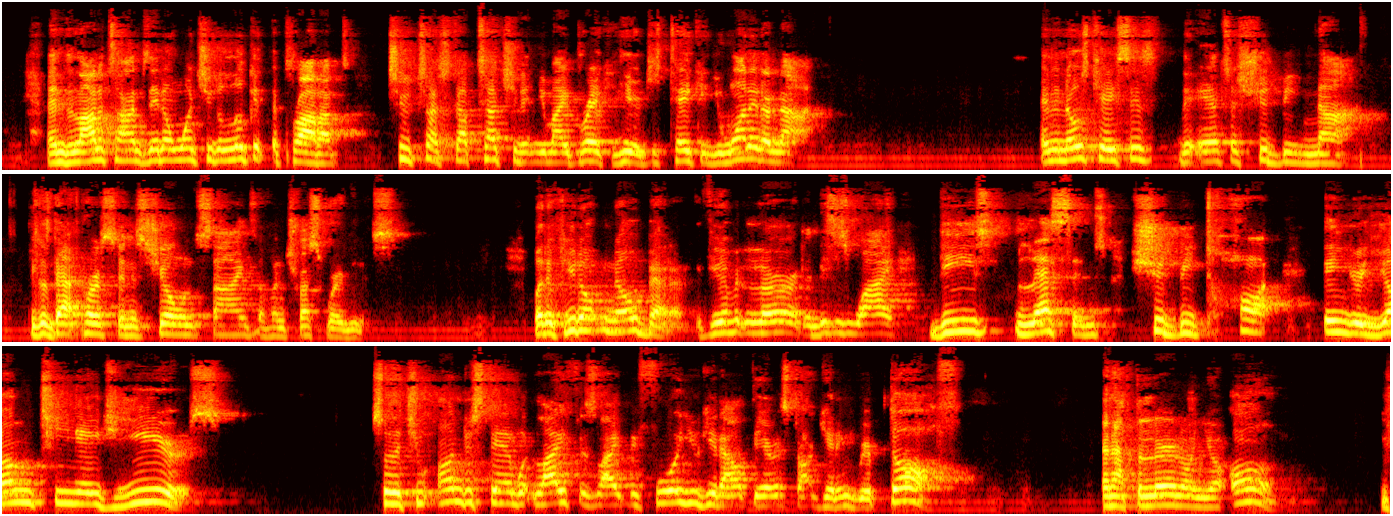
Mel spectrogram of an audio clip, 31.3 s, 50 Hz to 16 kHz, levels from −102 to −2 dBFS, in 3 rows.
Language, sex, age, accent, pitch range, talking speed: English, male, 30-49, American, 155-220 Hz, 190 wpm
